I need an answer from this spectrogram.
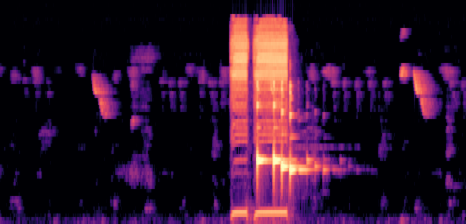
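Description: A few faint bird chirps, each a short high call falling in pitch, several seconds apart. About halfway through, a loud, brief buzzing tone comes in two pulses, followed by ringing higher notes that fade within about a second.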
